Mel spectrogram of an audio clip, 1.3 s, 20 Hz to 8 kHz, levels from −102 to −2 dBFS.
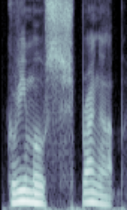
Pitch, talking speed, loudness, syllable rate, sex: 130 Hz, 140 wpm, -15 LUFS, 3.5 syllables/s, male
